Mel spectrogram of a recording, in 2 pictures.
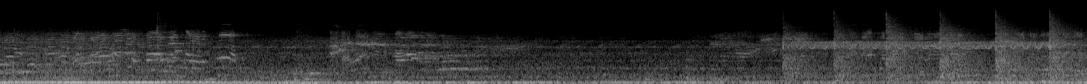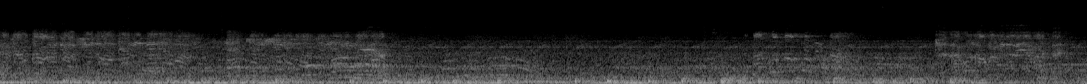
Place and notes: Athens. Police radio - Demonstration 05.05.2010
